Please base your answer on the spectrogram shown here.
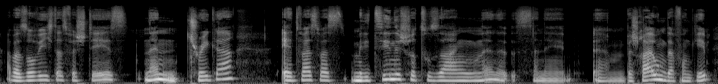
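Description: A woman's voice: medium pitch, lively intonation, normal speed, vocal fry, warm tone. A woman in her thirties from Spain, a native Spanish speaker, talking reflectively and casually as an interview guest in loose, searching phrases. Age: 30s. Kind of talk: casual conversational interview, personal storytelling.

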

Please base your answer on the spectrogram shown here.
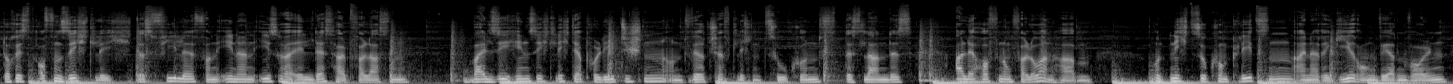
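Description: A man performing as the sober narrator of a documentary radio play, reading in a measured, factual way over music. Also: mid-range voice, close to an everyday voice. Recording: studio voice over music bed. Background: clear music.

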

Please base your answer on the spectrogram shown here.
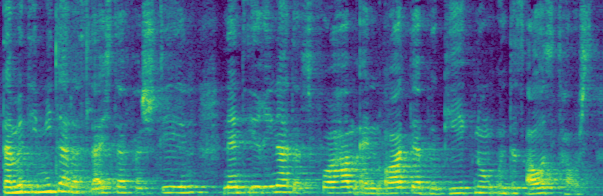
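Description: An actress playing a matter-of-fact guide in a radio play, explaining things in a confiding, conversational way. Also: female voice, a little high, fairly even intonation, moderate pace, close to an everyday voice. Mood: explanatory. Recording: echoey cellar-like room.

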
